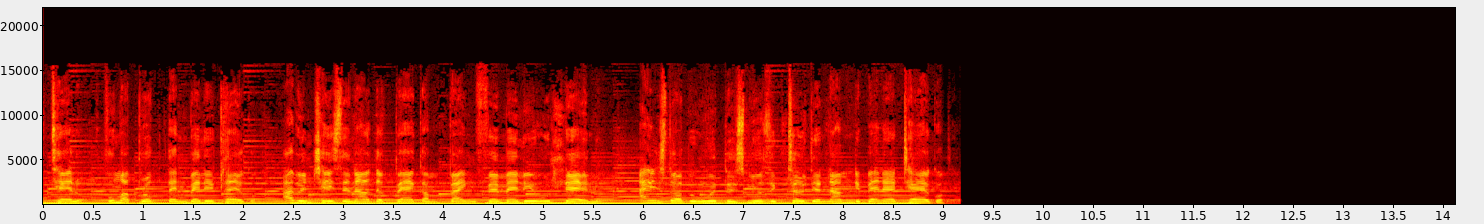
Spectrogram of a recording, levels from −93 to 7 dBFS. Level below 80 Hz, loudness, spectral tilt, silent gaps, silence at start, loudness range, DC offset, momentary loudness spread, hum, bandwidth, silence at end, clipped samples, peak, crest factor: -24 dBFS; -19 LUFS; -5.5 dB/octave; none; 0 s; 5 LU; under 0.1%; 4 LU; none; 15.5 kHz; 5 s; under 0.1%; -4 dBFS; 16 dB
